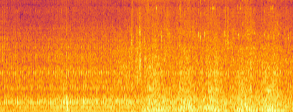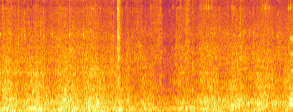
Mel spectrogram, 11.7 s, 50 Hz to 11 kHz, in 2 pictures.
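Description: A New Holland tractor runs a New Holland KB390 baler off the 540 PTO, a steady mid-low engine drone with a continuous mechanical churn, close and even throughout, no talking.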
